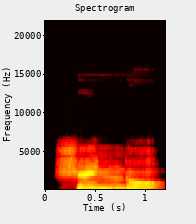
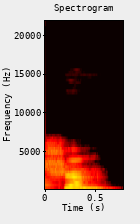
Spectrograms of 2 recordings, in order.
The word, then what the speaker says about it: scendo: Scendo, scendere. This is all closed. It's not shen.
